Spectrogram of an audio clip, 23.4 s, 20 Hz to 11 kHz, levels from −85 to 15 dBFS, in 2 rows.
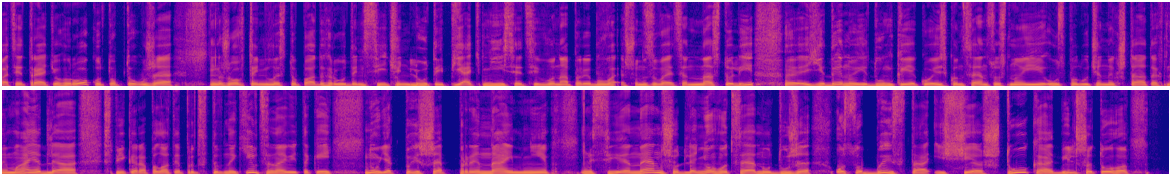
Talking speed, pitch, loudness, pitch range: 115 wpm, 155 Hz, -21 LUFS, 135-175 Hz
